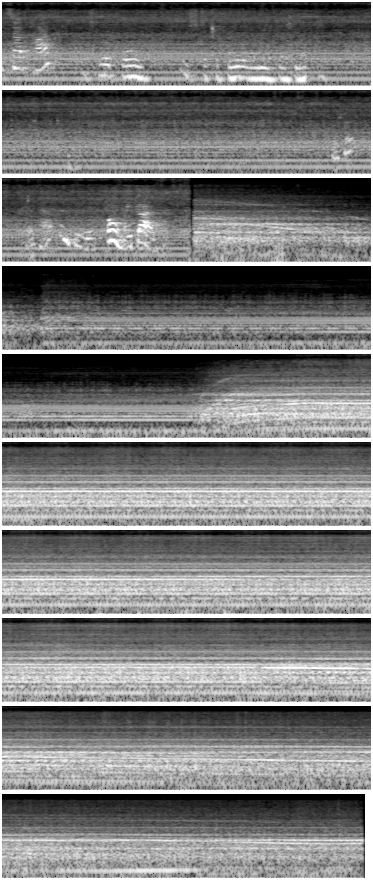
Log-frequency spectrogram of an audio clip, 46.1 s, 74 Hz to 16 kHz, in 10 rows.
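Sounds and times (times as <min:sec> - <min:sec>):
small electric motor whirring: 0:00.0 - 0:46.0.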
